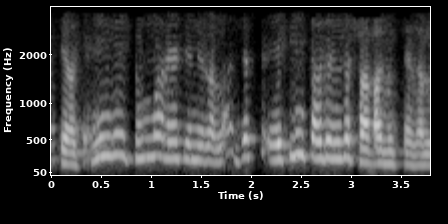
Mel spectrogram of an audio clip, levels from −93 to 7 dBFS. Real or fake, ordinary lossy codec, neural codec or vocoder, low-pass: fake; MP3, 32 kbps; codec, 44.1 kHz, 2.6 kbps, SNAC; 3.6 kHz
